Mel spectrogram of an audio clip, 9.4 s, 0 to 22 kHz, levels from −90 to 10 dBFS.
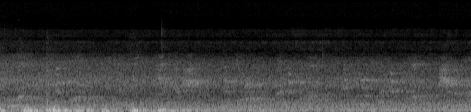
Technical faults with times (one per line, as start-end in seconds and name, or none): none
